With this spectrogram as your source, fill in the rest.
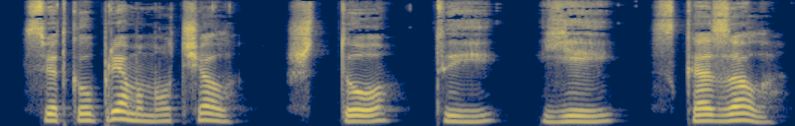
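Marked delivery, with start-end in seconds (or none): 1.9-5.1 slow, merciless growl, very drawn out. Narrator reads a man interrogating Svetka, who stays silent: ruthless growl. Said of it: "Безжалостно прорычал я".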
